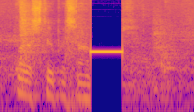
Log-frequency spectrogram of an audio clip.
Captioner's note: beep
